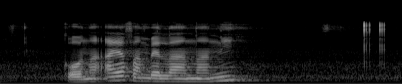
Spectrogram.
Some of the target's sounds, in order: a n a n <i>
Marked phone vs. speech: correct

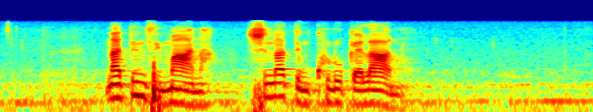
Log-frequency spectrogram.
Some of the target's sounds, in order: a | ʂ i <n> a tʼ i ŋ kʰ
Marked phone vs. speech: correct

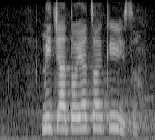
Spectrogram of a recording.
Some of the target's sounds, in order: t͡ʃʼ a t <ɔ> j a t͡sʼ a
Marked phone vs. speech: correct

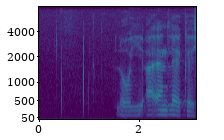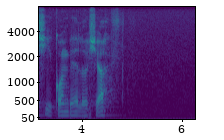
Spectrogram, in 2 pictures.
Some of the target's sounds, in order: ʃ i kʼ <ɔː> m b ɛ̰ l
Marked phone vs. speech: incorrect: ɔ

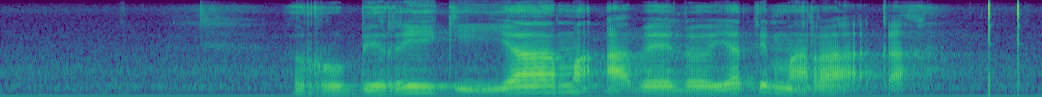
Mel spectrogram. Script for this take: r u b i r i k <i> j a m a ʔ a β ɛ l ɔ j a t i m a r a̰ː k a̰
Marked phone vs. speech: correct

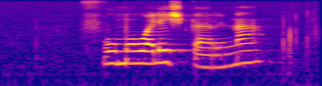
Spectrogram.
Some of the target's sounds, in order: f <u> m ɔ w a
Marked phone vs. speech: correct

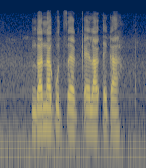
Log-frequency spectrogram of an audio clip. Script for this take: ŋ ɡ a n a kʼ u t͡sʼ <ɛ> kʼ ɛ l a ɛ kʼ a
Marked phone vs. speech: correct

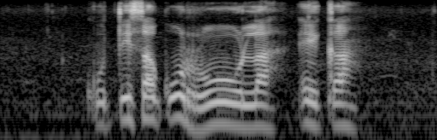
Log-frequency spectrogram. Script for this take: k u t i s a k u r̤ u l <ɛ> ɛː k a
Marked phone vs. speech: incorrect: a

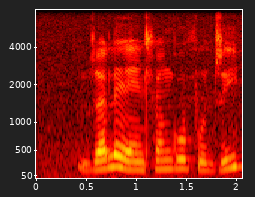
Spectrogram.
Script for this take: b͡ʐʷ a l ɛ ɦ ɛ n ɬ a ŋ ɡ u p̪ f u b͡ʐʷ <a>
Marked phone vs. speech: incorrect: i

